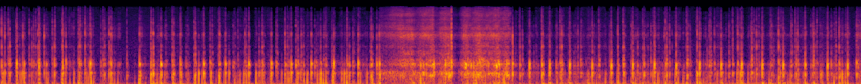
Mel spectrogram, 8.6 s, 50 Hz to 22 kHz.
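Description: A medium, hollow, empty white disposable plastic cup held over the microphone is rapidly tapped and scratched with fingertips and nails. It makes a dense stream of short, dull hollow taps with a ringing tone near 1 kHz. Around the middle, a brief stretch of brighter scratching sounds breaks in before the tapping resumes.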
